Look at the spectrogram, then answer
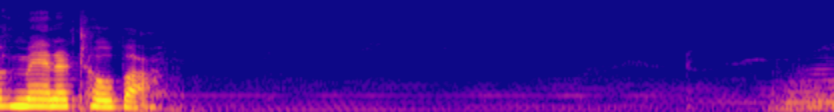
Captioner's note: speaking French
